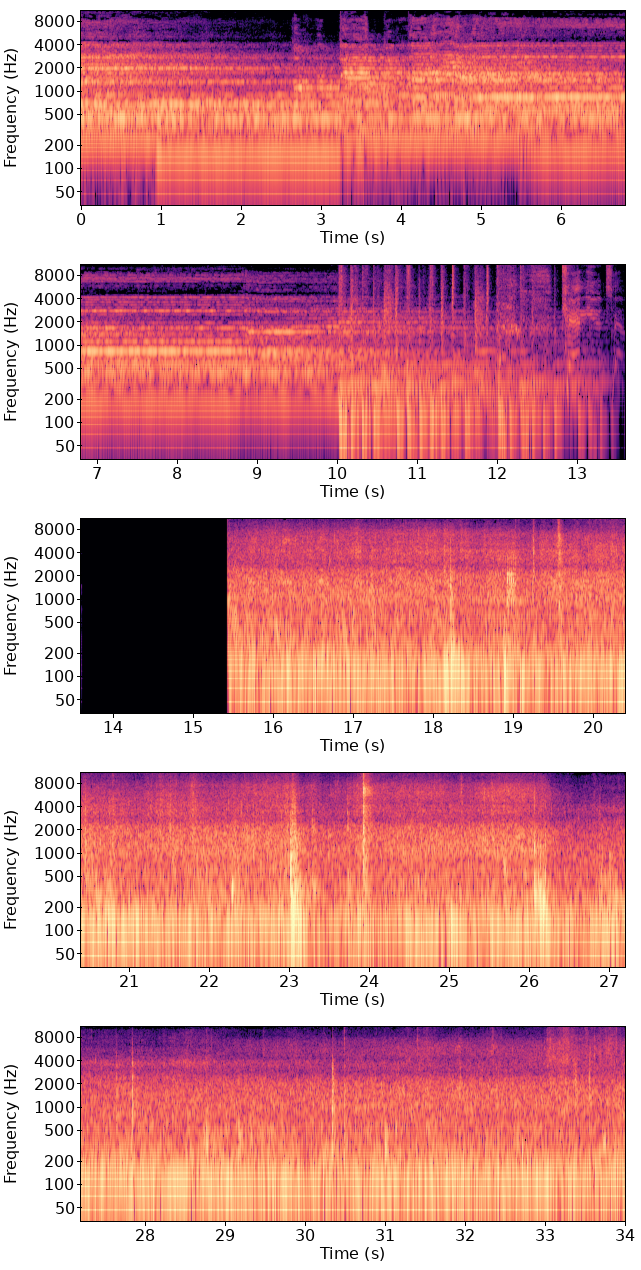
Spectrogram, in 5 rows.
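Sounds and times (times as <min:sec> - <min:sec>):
water washing along hull: 0:15.4 - 0:34.0
wind buffeting microphone: 0:15.4 - 0:34.0.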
